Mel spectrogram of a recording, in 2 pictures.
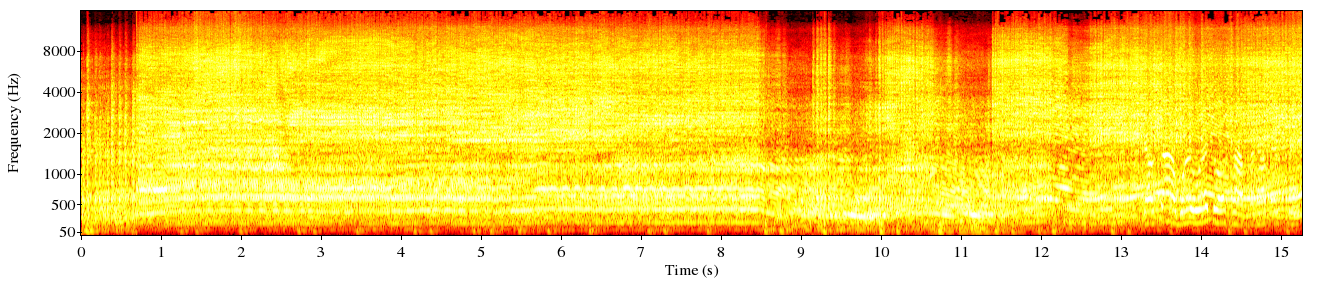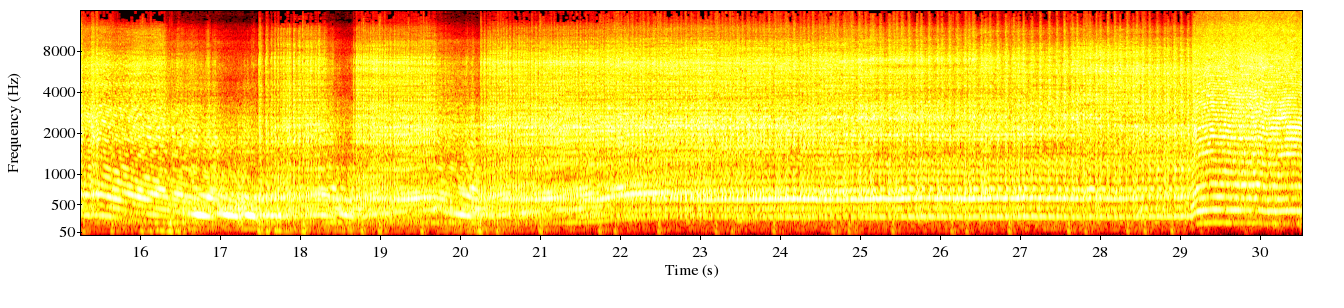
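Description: Small drag-race motorcycle engine revving hard at the start line. The throttle is blipped repeatedly so the pitch swings rapidly up and down, then held at a steady high rev. Just before the end the bike launches and the pitch climbs sharply.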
